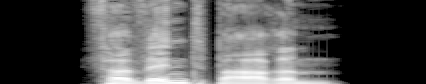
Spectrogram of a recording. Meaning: strong dative masculine/neuter singular of verwendbar
- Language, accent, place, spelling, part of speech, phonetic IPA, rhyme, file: German, Germany, Berlin, verwendbarem, adjective, [fɛɐ̯ˈvɛntbaːʁəm], -ɛntbaːʁəm, De-verwendbarem.ogg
